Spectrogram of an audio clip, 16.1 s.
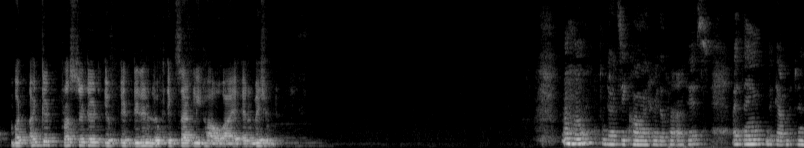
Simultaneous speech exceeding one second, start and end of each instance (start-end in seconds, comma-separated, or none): none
